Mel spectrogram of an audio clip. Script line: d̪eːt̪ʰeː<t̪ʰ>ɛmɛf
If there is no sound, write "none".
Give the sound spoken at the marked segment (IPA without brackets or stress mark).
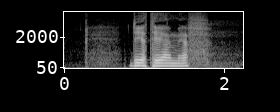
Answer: none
